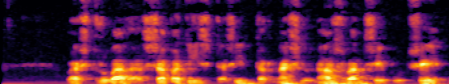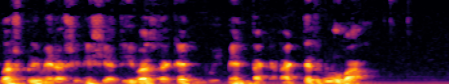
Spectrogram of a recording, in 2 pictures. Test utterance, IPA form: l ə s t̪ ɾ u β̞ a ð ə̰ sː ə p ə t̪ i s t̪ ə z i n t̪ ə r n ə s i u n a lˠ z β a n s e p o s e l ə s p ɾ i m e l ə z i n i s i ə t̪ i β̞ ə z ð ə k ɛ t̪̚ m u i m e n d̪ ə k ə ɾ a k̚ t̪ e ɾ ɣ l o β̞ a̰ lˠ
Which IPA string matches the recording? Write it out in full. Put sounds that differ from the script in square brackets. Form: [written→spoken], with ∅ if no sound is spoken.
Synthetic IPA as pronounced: l ə s t̪ ɾ u β̞ a ð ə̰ sː ə p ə t̪ i s t̪ ə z i n t̪ ə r n ə s i u n a lˠ z β a n s e p [o→u] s e l ə s p ɾ i m e [l→ɾ] ə z i n i s i ə t̪ i β̞ ə z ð ə k ɛ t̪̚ m u i m e n d̪ ə k ə ɾ a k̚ t̪ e ɾ ɣ l [o→u] β̞ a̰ lˠ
